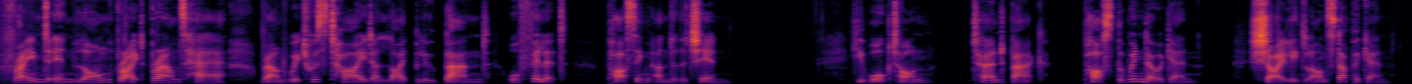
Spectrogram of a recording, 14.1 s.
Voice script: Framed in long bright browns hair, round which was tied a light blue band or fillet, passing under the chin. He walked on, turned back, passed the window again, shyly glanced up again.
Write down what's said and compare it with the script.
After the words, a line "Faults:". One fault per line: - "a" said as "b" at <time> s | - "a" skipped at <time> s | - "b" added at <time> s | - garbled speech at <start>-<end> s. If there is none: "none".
Framed in long bright browns hair, round which was tied a light blue band or fillet, passing under the chin. He walked on, turned back, passed the window again, shyly glanced up again.
Faults:
none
